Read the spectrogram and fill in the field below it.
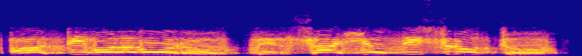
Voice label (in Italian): bomb success, mood high, speech it; War Thunder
